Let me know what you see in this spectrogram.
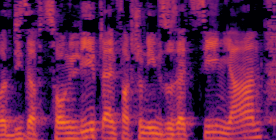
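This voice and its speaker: Fairly even intonation in very fast male speech. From Lower Saxony, Germany. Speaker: musician and after-school teacher. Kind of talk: casual chat. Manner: halting.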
